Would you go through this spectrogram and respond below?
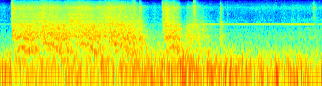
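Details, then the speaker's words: JLG Baby Scissor lift small engine, cold day, crankshaft position sensor reinstalled; steady starter churn about three beats a second but it never fires, scanner shows no crank signal; sensor suspected too far from flywheel teeth. "Let's crank this thing over, see if it fires up, and if we have a crank signal. We do not have a crank signal."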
